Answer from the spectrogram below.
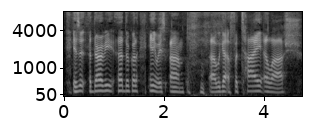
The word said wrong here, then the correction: Alashe: Probably not saying that right. – Alashe. – Alashe. Oh, man. I went for the silent E.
